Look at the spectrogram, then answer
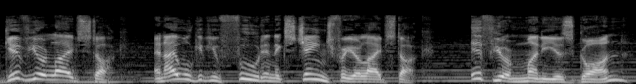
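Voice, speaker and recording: Commanding male governor, lively intonation, fairly high voice, biblical radio drama. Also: moderate pace, faint music behind. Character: authoritative male governor of ancient Egypt. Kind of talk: audio drama Bible acting.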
